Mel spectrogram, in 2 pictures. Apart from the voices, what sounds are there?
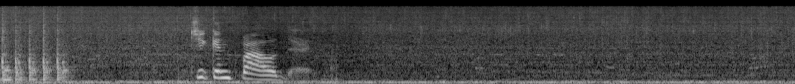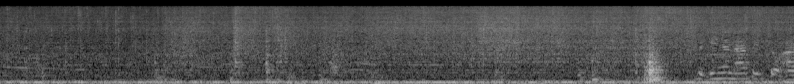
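stirring palabok sauce in a hot pan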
